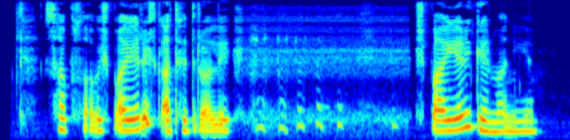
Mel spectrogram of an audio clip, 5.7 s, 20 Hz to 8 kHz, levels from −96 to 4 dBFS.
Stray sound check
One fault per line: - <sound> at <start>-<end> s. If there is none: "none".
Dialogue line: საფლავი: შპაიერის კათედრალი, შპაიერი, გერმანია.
- laugh at 2.5-4.0 s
